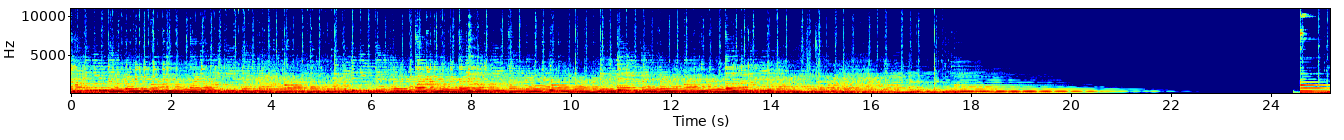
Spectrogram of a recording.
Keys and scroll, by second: 1.7 ctrl+g, 4.2 ctrl+z.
